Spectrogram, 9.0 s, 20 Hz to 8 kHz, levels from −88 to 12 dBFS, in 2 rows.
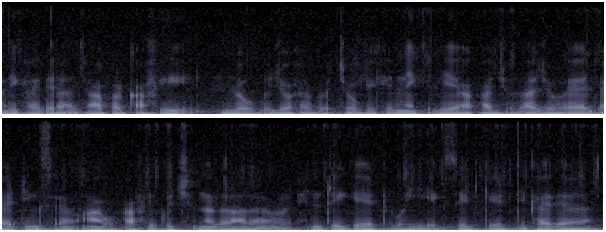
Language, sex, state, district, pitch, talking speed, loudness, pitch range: Hindi, male, Bihar, Begusarai, 95 Hz, 240 wpm, -35 LUFS, 90-95 Hz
